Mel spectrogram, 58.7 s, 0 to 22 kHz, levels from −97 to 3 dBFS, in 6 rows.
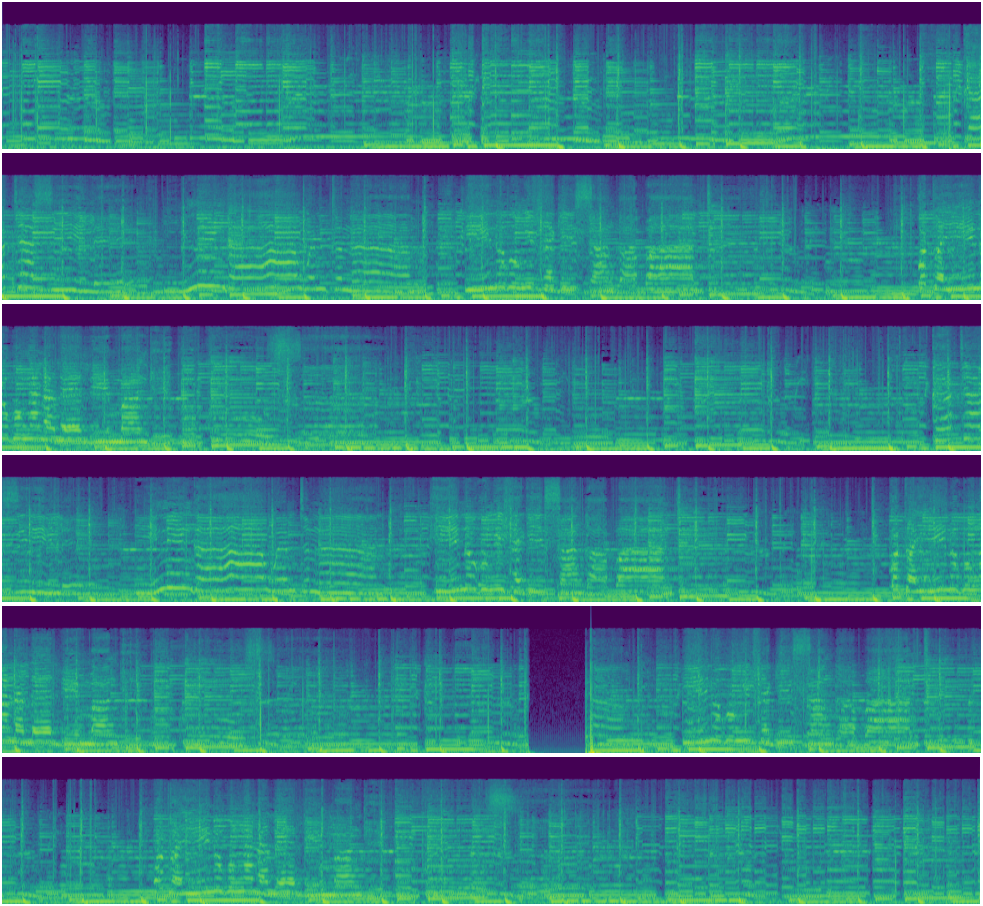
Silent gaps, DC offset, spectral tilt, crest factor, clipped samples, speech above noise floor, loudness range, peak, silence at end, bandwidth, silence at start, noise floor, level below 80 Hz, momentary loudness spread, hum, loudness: none; under 0.1%; -5 dB/octave; 18 dB; under 0.1%; 37 dB; 3 LU; 0 dBFS; 0 s; 11.5 kHz; 0 s; -55 dBFS; -26 dBFS; 6 LU; none; -19 LUFS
